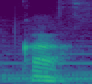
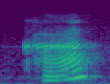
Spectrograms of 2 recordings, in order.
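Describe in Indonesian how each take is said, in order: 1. Nada turun di akhir. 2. Nada naik di akhir. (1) "diucapkan dengan intonasi yang menurun, maka menjadi kalimat pernyataan" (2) "diucapkan dengan intonasi yang meninggi, maka bisa menjadi pertanyaan"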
